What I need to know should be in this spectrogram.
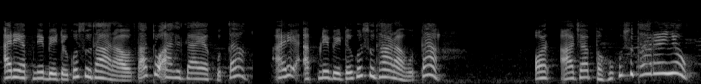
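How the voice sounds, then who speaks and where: Defiant young daughter-in-law voiced by a woman, sharp-tongued, high lively voice, cartoon story. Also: moderate pace. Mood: indignant. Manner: talking back, defiant.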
